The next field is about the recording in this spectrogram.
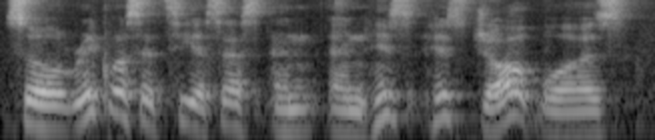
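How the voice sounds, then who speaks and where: A man's voice: medium pitch, animated, moderate pace, dark tone. A man on a conference panel telling technical anecdotes in a rambling way, restarting and repeating words often.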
